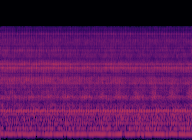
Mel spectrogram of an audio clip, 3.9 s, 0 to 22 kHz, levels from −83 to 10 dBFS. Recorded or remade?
remade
